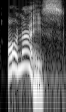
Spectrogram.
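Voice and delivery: high, soft "oh, nice"; pleased coo. Real, not acted. Pleased reaction to the job being done, high soft coo.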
